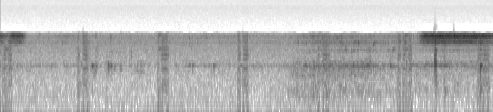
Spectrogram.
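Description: Scuba diver's regulator underwater: quiet bubbling with scattered clicks, then a loud hissing breath starting about five seconds in.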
